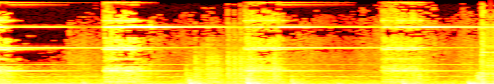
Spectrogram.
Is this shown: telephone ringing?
yes

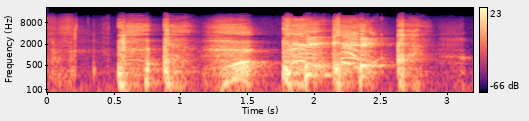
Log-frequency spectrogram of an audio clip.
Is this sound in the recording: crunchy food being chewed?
no

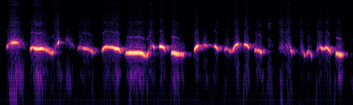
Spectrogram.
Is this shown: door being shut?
no

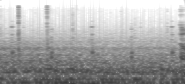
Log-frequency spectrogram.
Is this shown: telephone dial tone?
no

